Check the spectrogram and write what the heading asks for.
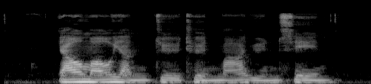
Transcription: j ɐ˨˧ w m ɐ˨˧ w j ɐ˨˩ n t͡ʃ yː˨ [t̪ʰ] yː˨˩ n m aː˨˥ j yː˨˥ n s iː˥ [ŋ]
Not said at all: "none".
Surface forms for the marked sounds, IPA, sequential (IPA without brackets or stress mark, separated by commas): t̪ʰ, n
